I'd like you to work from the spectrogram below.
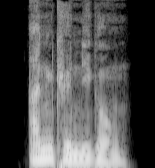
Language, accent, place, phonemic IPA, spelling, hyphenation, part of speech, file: German, Germany, Berlin, /ˈankʏndɪɡʊŋ/, Ankündigung, An‧kün‧di‧gung, noun, De-Ankündigung.ogg
- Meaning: announcement, notice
